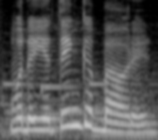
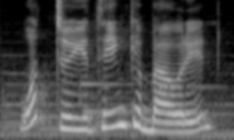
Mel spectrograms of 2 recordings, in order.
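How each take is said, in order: First: What do you is squeezed together into a reduced form. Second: Each word is said fully and separately. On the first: "you can say" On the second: "instead of asking like"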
